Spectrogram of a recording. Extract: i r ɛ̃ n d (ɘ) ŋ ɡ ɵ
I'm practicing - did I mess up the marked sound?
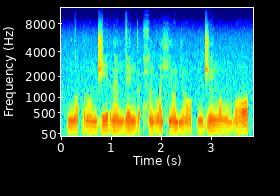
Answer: yes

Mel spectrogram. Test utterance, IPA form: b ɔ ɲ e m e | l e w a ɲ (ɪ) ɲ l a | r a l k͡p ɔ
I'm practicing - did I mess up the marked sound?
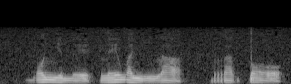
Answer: no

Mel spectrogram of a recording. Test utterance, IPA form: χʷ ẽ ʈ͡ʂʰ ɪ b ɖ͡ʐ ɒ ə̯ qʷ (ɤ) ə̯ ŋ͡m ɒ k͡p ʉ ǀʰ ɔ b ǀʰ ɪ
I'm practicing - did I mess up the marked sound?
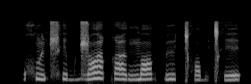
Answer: no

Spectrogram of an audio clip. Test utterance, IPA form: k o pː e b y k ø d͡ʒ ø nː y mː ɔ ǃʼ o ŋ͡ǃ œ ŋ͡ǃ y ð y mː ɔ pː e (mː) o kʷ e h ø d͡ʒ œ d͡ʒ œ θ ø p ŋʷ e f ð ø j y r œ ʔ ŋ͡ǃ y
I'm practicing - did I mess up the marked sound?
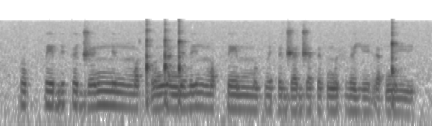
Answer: no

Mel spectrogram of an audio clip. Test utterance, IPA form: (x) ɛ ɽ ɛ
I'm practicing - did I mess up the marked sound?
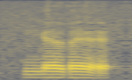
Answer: yes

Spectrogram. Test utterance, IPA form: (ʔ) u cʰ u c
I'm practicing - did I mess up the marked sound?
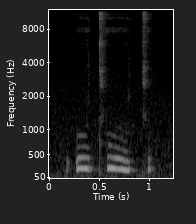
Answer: no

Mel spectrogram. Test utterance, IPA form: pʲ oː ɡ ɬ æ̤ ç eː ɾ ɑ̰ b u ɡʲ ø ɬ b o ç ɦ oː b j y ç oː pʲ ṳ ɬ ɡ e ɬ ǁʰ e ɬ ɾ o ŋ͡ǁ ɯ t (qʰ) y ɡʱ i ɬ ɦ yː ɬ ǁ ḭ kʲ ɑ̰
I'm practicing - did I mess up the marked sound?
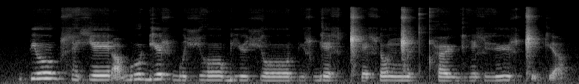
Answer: no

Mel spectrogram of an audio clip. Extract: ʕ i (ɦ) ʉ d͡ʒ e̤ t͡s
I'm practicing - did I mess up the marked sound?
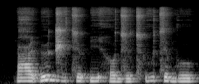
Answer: yes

